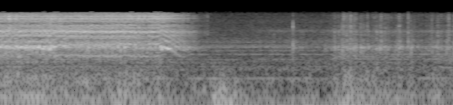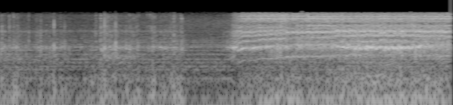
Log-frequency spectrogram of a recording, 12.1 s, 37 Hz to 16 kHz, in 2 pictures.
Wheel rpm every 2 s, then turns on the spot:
150, 20, 10, 20, 80, 160.
4-8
